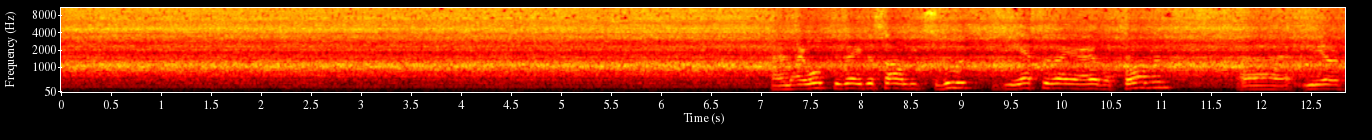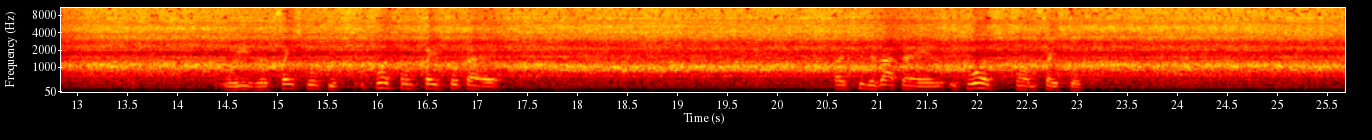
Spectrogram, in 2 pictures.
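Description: A hair dryer blows with a steady whirring hum.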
